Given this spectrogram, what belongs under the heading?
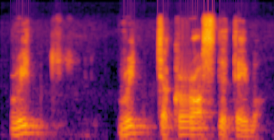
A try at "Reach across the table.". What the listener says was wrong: Pronounce that T. To cross. To cross. Reach to cross. Reach to cross the table.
